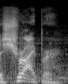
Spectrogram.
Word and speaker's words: Schreiper: This is a Schreiper. And no, that wasn't me mispronouncing the word sniper, as if I were eating some food.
